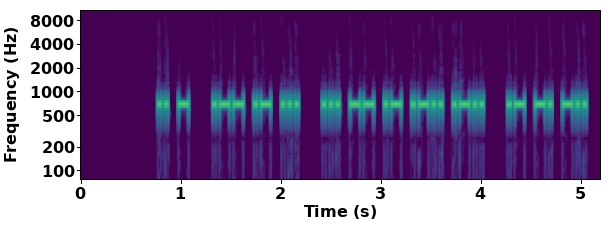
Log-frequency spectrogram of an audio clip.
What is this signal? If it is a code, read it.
Morse code, heard as a keyed tone, about 34 wpm, 700 Hz. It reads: IT WAS SMALL AND
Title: Sentences from Top 1000 Words - Review Part 1 - 35wpm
